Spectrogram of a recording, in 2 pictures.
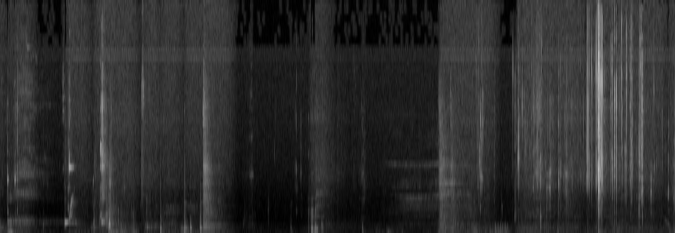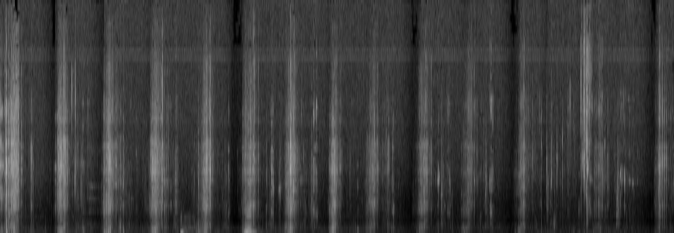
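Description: Crunching and chewing of a fried snack made from pressed lentils and various spices: many crisp bites and crackles follow one another at an uneven pace with brief quiet gaps, steady and fairly faint, with no talking.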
